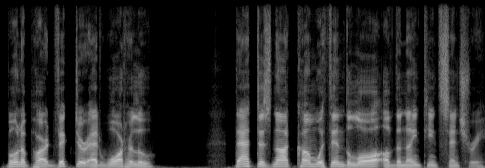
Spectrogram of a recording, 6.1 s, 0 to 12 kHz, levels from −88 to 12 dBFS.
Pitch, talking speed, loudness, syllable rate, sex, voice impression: 125 Hz, 150 wpm, -19 LUFS, 5.3 syllables/s, male, masculine, middle-aged, tensed, powerful, bright, clear, slightly nasal, mature, unique, wild, lively, slightly intense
